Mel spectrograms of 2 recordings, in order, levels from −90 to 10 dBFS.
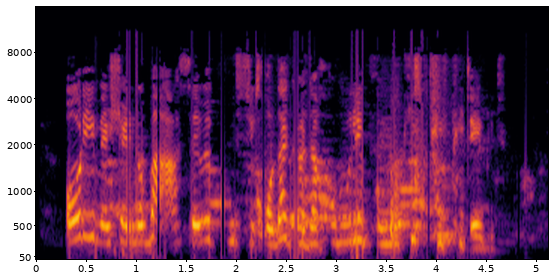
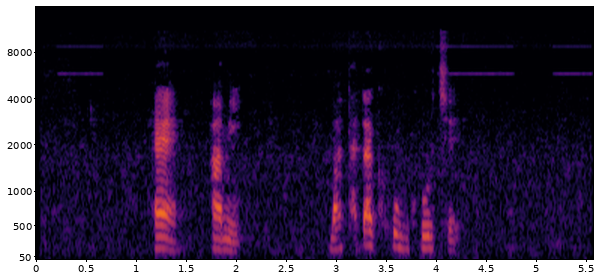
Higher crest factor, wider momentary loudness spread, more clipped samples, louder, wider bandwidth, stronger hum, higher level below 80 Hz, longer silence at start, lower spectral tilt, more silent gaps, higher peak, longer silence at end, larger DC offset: second, 16 dB vs 26 dB; second, 8 LU vs 17 LU; neither; first, -15 LUFS vs -34 LUFS; second, 8.2 kHz vs 11.5 kHz; neither; first, -52 dBFS vs -80 dBFS; second, 0.3 s vs 1.2 s; about the same, -4 dB/octave vs -3.5 dB/octave; neither; first, 0 dBFS vs -10 dBFS; second, 0.65 s vs 1.4 s; neither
